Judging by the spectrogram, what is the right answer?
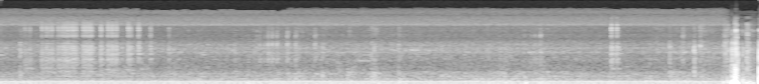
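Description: Small kiddie-train ride running along its track: a steady low mechanical hum with faint light clicks. Near the end the hum breaks off and loud, sharp, irregular clattering knocks start.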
